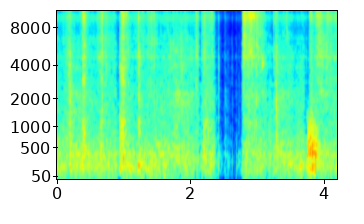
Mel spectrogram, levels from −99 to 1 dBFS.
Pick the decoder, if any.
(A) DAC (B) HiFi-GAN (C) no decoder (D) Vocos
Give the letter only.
D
